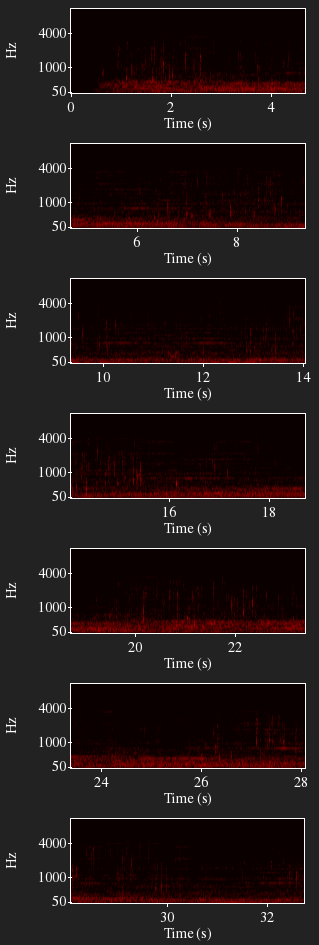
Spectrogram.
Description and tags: Bio Life Signs Core
This version adds the imaginary approach to something large alien, mechanical or both in the jungle.
alien, atmospheric, jungle, organic, squelchy, synthetic, world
